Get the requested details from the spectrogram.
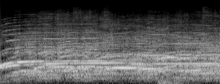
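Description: A woman in the audience at the Nerd Melt showroom at Meltdown Comics in Hollywood screams loudly and continuously, her high sustained shriek carrying over a cheering, roaring crowd for a couple of seconds.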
